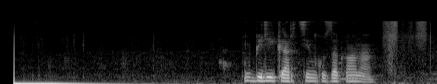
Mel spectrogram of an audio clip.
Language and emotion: Russian, angry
